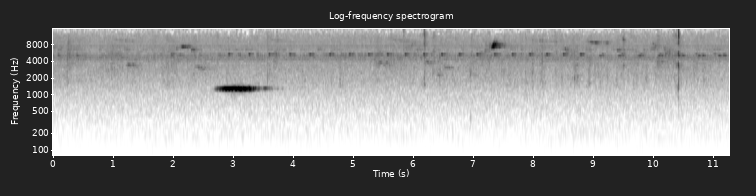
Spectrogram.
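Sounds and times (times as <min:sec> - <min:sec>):
solitary tinamou whistled note: 0:02.7 - 0:03.8.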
